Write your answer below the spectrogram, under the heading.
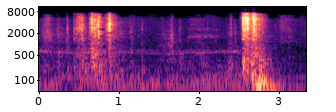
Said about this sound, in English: Here's a door. It's only unlocked. Oh, it is.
